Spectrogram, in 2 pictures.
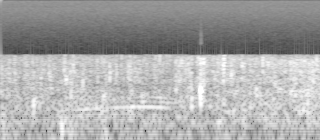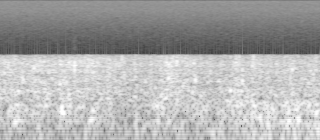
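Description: Water from garden hoses spraying and splashing onto a wet plastic slip-and-slide tarp, a steady rushing patter with one sharp click about two seconds in.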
